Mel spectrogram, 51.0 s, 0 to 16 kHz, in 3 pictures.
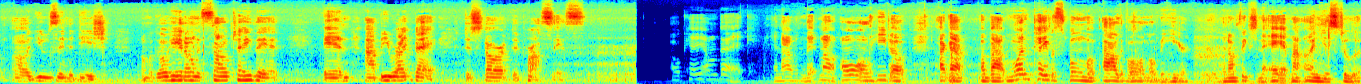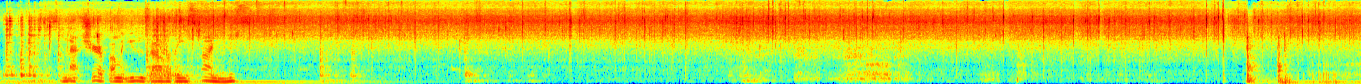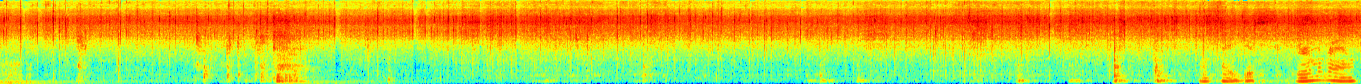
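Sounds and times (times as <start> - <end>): onions sizzling in a frying pan: 15.4 - 51.0
knocks and clatters: 17.0 - 17.9, 32.6 - 33.6.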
